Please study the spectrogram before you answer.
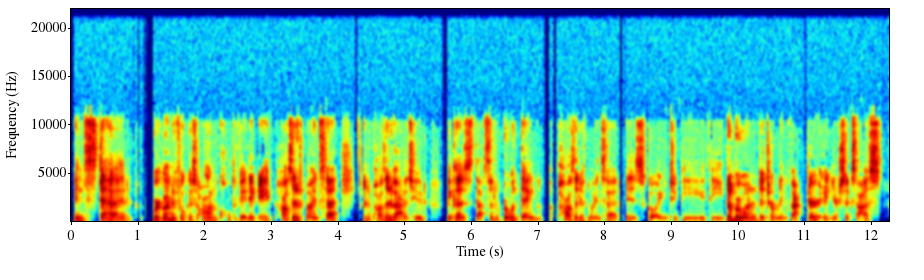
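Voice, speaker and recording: Poor audio captures a husky, medium-pitched woman speaking fairly quickly in a steady tone. She's reading a scripted personal finance podcast monologue, upbeat and motivational with casual fillers, sounding slightly nasal and stuffy from allergies.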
